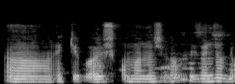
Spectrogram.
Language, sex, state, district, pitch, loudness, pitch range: Bengali, male, West Bengal, Kolkata, 130 Hz, -19 LUFS, 125-135 Hz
